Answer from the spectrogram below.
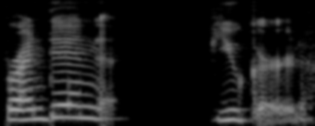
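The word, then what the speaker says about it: Brendon Burchard: Brendan Buchard, I believe is how it's pronounced. – Yep.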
